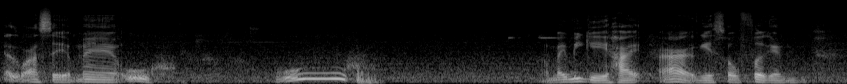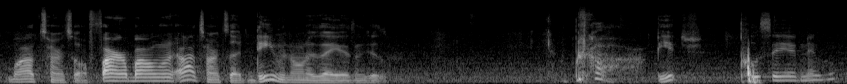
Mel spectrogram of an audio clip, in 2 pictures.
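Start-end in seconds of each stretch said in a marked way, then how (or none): 2.8-3.5 a sudden high hooting ooh. Real, not acted. Worked up, hyping himself. 14.2-16.8 high-pitched scornful jeer; angry insult. Real, not acted. Ranting at the man on payroll.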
